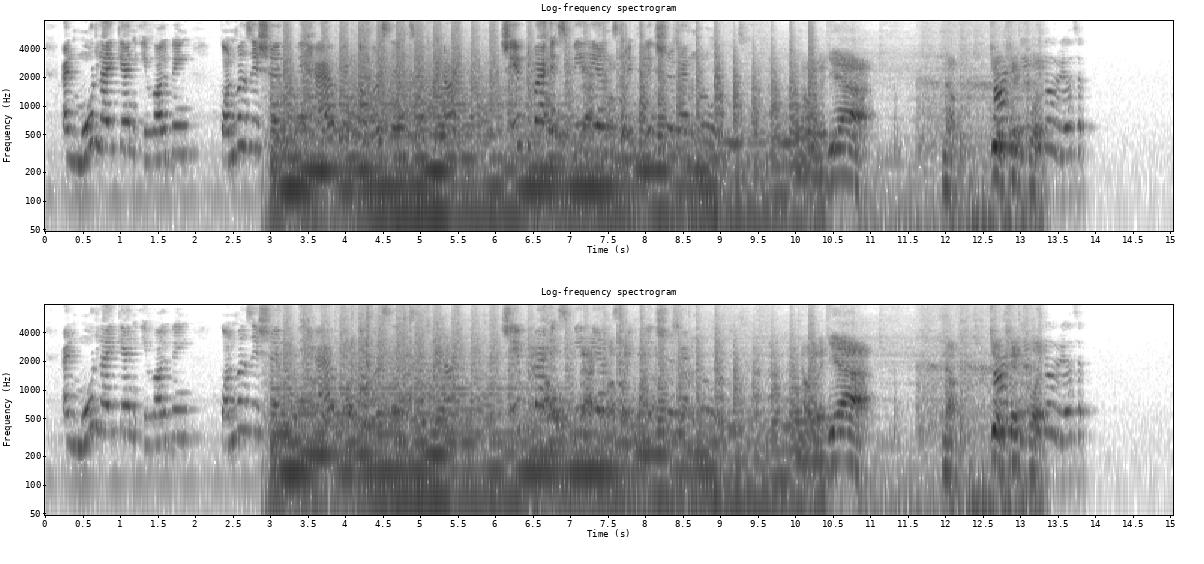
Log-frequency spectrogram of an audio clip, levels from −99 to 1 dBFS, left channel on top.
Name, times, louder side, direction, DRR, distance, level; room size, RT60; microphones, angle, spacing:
voice 1, 0.2-2.1 2.4-5.7 6.1-9.1, left 5 dB, 55° left, 0.9 m, -35 dB
sound 1, 2.9-13.3, equal, 10° right, 3.2 m, -35 dB
sound 2, 3.0-10.4, left 2 dB, 35° left, 1.2 m, -30 dB
voice 2, 12.6-13.9, left 3 dB, 15° left, 0.4 m, -34 dB
9.7 x 6.3 x 6.2 m
head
